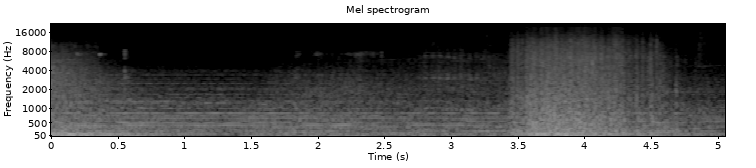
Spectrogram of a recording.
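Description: A tank being destroyed during a StarCraft II match, heard as a broad crashing burst of explosion and gunfire that swells up partway through, over a steady din of battle.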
